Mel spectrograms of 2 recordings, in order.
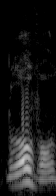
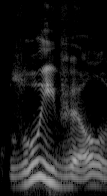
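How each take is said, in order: First: It is said the way locals say it. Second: It is said the way outsiders say it. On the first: "which they pronounce it Louisville down there" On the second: "which is the how everybody else who does not live there pronounce it"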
